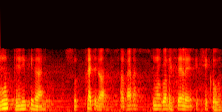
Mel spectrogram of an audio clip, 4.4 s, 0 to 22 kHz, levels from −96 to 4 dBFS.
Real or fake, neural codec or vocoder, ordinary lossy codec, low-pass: fake; codec, 16 kHz in and 24 kHz out, 0.6 kbps, FireRedTTS-2 codec; none; 3.6 kHz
